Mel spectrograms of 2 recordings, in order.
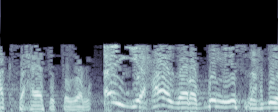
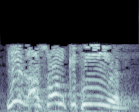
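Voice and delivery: whiny mock complaint; 9 semitones higher than usual. Mocking a complainer.

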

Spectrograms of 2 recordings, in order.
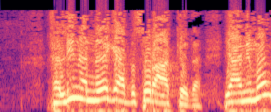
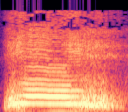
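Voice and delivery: drawn-out low heh sound, very slow; teacher demonstrating a startling wordless heh; demo wordless sound; 5 semitones lower, much slower than usual. Shown as a demonstration. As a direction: stretch a low wordless heh to show a sound without words. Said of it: "ويلاقي فيه حد عمل كده".

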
